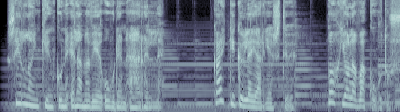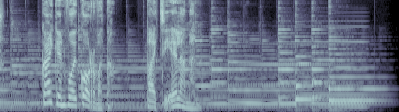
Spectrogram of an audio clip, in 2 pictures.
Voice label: radio; pohjola; radio master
